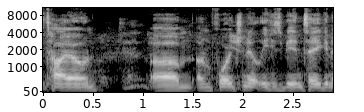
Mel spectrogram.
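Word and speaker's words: Jameson Taillon: this jameson tion fella that's how you pronounce his name i was calling him like tailin earlier but uh his name is tyon um unfortunately he's being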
